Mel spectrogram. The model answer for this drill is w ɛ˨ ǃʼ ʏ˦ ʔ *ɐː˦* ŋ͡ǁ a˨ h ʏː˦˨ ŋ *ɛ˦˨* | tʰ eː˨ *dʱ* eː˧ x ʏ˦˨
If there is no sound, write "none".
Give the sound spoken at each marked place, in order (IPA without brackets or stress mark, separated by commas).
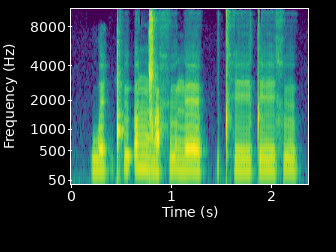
ɐ˦, ɛ˦˨, t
